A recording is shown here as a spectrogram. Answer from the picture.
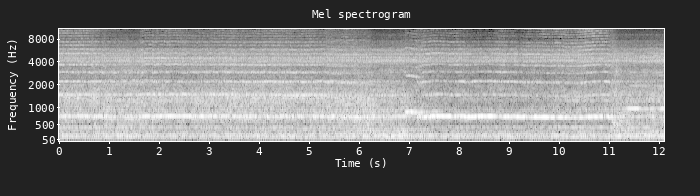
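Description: Live drone music from effects pedals and amplifiers: one loud, steady held tone with many overtones, which shifts pitch about seven seconds in and slides down near the end.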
